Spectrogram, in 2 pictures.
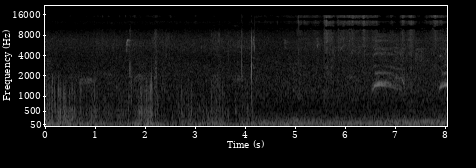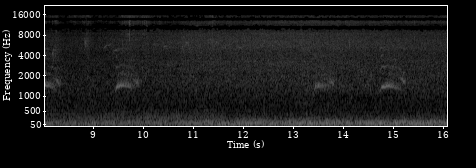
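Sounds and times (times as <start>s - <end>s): wind on microphone: 0.0s - 16.0s
bird calling: 6.0s - 10.2s, 13.4s - 15.4s.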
